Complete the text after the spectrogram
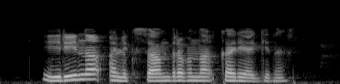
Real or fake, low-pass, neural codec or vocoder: real; 5.4 kHz; none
